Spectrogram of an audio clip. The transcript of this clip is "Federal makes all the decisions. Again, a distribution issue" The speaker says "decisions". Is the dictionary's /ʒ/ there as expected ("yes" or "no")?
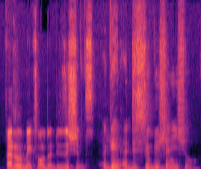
no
